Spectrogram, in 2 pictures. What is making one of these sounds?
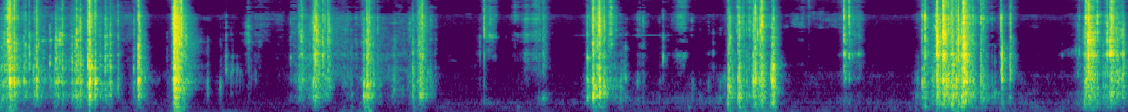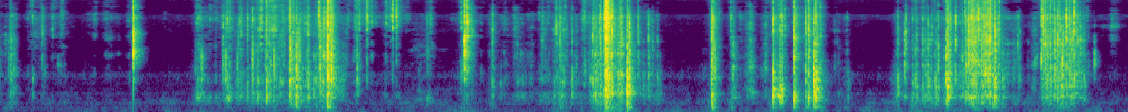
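Plastic toy dishes clatter and knock together as they are handled.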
